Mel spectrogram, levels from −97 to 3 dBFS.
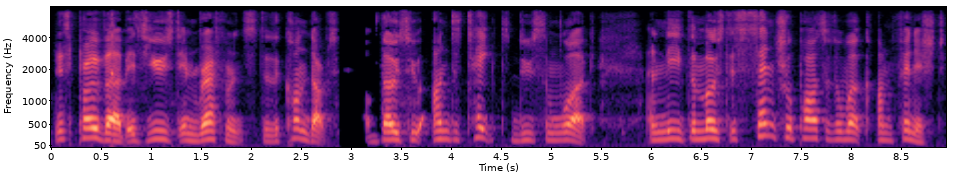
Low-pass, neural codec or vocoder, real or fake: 7.2 kHz; none; real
